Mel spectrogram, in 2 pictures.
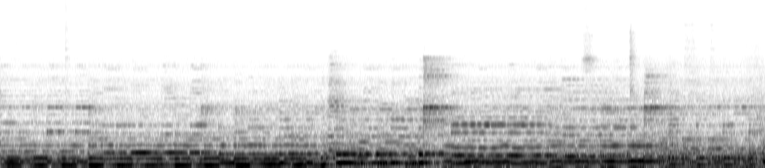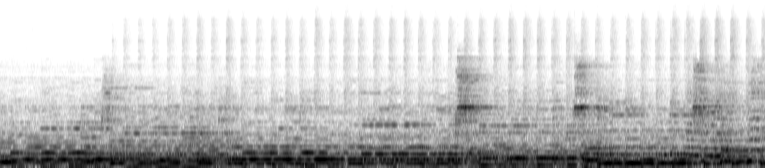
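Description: Black metal demo recording: guitar and bass play slow, held chords that change every second or so. A fast, even ticking joins a little past halfway.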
